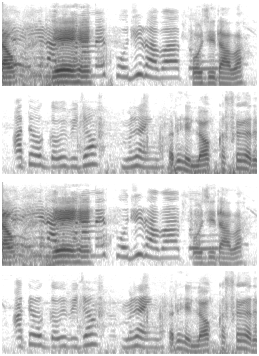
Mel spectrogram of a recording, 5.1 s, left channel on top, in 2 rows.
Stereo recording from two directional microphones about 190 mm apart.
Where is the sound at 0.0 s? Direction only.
25° left (ahead or behind).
